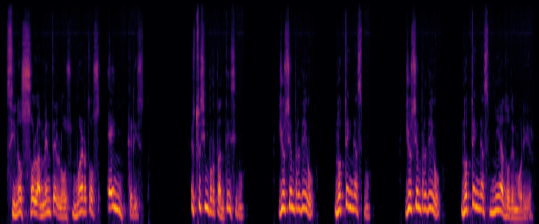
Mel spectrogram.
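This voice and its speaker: A preacher giving a sermon, telling a story with lively emphasis, repeating phrases and asking the listener direct questions. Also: mid-range voice, husky.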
